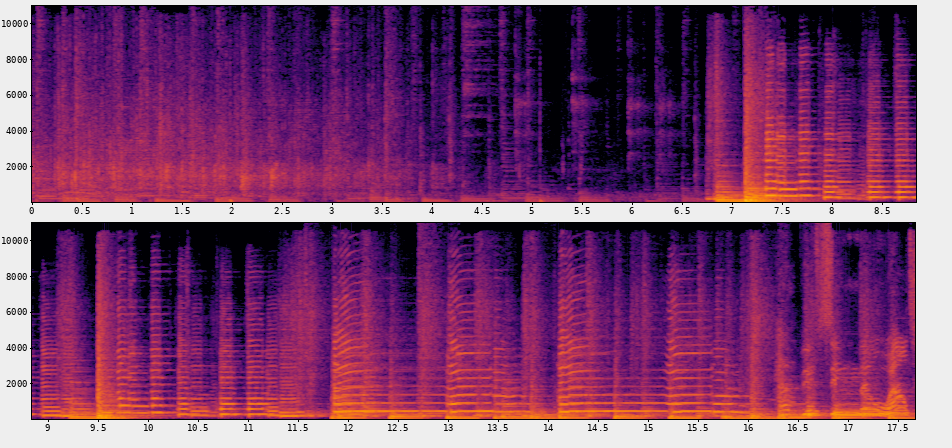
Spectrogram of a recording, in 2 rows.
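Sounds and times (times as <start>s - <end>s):
louder music: 0.0s - 4.2s, 6.8s - 17.0s
audience applause: 0.0s - 4.4s.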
